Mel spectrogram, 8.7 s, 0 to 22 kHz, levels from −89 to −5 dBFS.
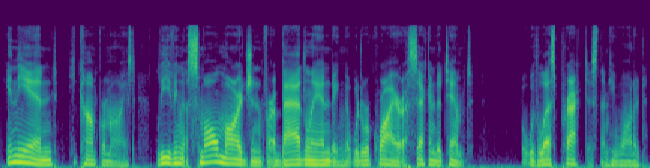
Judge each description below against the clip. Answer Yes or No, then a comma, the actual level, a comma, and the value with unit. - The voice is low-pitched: Yes, low, 100 Hz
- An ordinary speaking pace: Yes, average, 180 wpm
